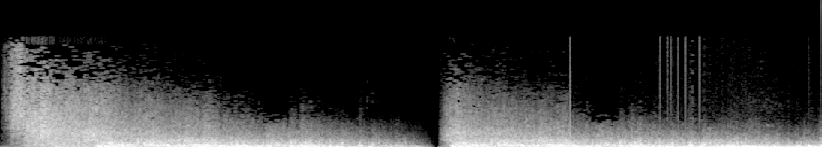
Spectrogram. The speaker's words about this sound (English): Somehow thunder works well in the night.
